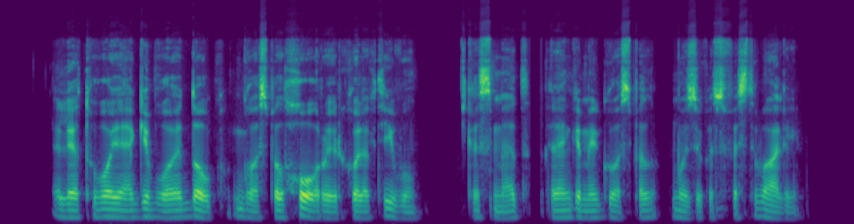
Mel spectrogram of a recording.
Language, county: Lithuanian, Klaipėda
